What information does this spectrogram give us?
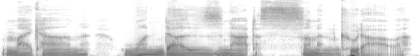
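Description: A man voicing a sly serpent-folk advisor to a khan in a fantasy story, hissing, measured and deferential. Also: low-pitched, vocal fry, darkish tone, exaggerated voice. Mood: smooth, deferential.

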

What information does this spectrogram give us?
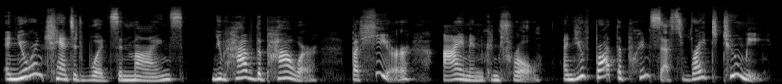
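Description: A woman's voice: fairly high pitch, sing-song, a little slow, vocal fry, few pauses, fairly bright tone, heavily acted. Woman voicing a gloating wicked storybook witch. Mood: smug menace. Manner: gloating, commanding. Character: wicked witch, vain, menacing, power-hungry, posing as sweet old woman. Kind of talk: fairy tale storytelling.

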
